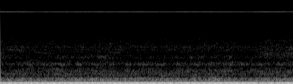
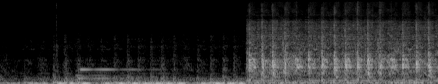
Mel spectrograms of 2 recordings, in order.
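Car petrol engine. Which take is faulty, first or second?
second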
